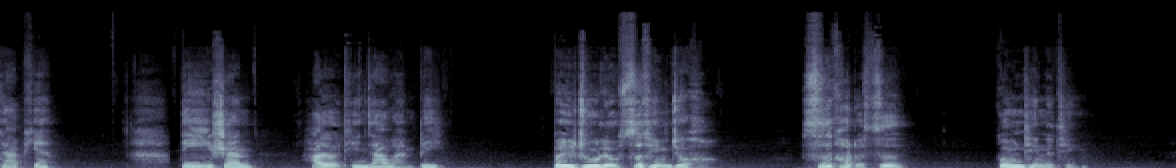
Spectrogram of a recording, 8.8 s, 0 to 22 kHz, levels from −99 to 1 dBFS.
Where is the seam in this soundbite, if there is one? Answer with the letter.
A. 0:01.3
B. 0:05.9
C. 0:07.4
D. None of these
A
